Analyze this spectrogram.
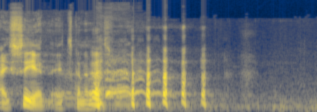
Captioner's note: laughter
